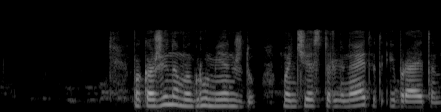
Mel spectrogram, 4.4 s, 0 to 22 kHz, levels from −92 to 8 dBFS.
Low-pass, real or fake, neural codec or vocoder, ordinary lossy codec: 7.2 kHz; real; none; Opus, 64 kbps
